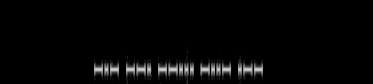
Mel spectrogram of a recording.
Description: Morse code, heard as a keyed tone, about 46 wpm, 690 Hz. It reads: KG7XW
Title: USA Call Signs - 5 Characters - 4x Character Spacing - 45wpm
